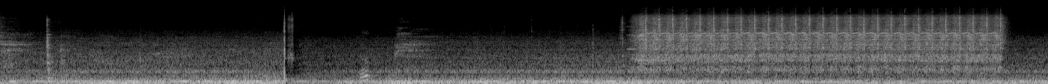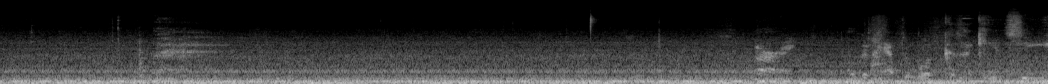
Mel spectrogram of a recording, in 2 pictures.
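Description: Cordless grease gun's motor running for about four seconds, a high whine with a fast rapid pulse as it pumps grease into a trailer landing-gear zerk. A steady low engine hum runs underneath.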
